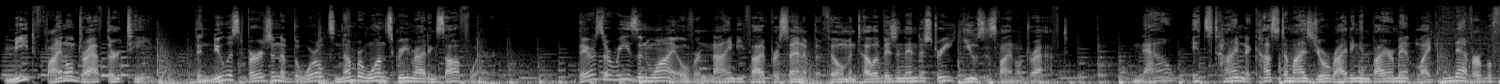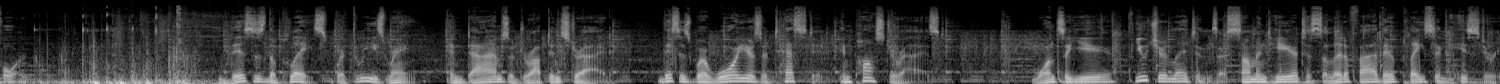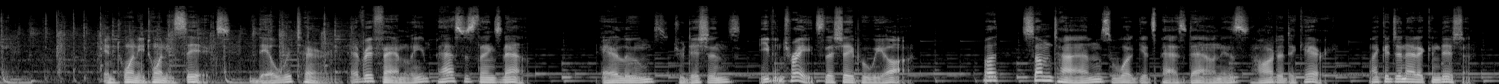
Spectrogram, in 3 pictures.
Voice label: Narration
